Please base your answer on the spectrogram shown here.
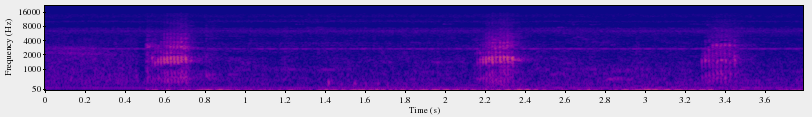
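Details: Toucan giving short, hoarse, croaking notes, three in a few seconds at uneven spacing, against a soft background hiss.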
